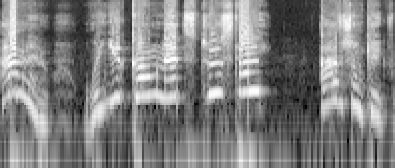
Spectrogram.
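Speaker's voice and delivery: motherly voice, pitched very high. Telling how his mom ordered a cake and called him, imitating mom's high-pitched voice. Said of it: "She has a very high pitched voice".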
